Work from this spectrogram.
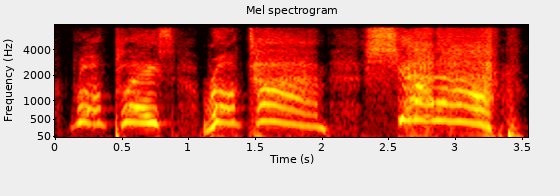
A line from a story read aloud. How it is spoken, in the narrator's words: Sid just gets in his face and yells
